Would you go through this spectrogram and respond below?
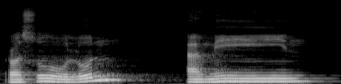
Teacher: Bacaan idhar halqi, bacaan jelas di tenggorokan.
